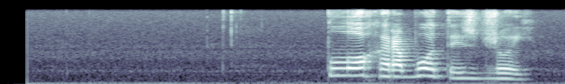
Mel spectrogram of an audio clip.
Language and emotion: Russian, angry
